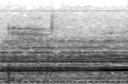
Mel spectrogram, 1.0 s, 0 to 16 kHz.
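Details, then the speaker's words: A Qardio Arm automatic blood pressure cuff inflating during a reading that gave 129/88 with pulse 75: a steady soft mechanical hum of a small pump. "die Blutdruckmanschette pumpt sich auf und wir sehen hier auch, auf welchen Druck die aufgepumpt wird, gerade eben."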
